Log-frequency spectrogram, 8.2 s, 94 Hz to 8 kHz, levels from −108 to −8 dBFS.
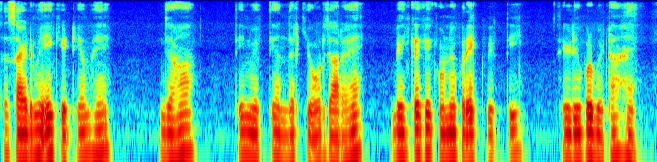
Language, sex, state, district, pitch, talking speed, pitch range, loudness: Hindi, male, Andhra Pradesh, Krishna, 105 Hz, 175 wpm, 100-110 Hz, -20 LUFS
